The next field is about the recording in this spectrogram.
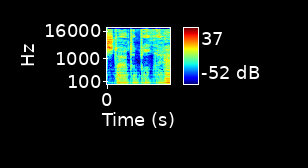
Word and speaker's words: Störtebeker: Deshalb steht da auch tatsächlich ein B-E-K-E-R und kein B-E-C-K-E-R oder irgendwas ähnliches oder eben 2K, ja? Sondern dann wird der Vokal kurz gesprochen, so wird er langgezogen, heißt eigentlich Störtebeker.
